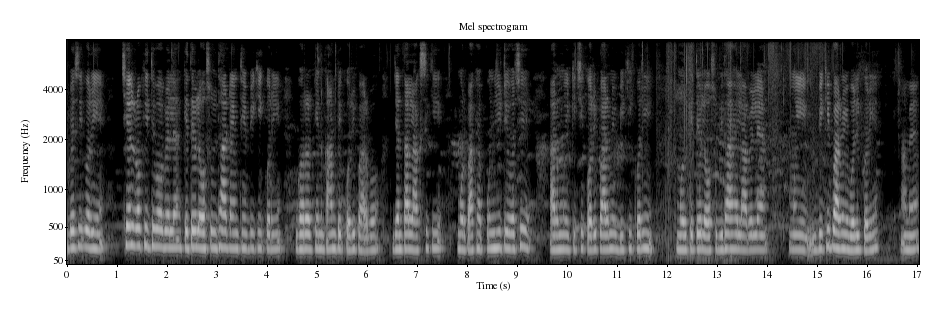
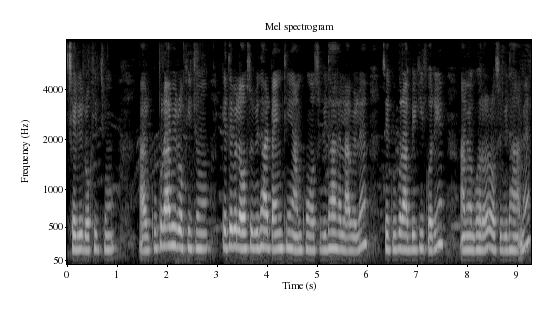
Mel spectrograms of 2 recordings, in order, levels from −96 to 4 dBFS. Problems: none marked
